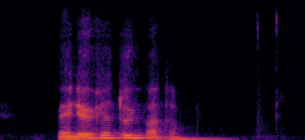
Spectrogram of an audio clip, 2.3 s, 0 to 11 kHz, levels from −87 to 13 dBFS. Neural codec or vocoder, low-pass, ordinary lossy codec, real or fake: autoencoder, 48 kHz, 32 numbers a frame, DAC-VAE, trained on Japanese speech; 9.9 kHz; Opus, 16 kbps; fake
